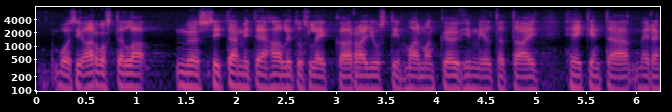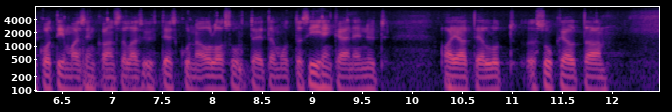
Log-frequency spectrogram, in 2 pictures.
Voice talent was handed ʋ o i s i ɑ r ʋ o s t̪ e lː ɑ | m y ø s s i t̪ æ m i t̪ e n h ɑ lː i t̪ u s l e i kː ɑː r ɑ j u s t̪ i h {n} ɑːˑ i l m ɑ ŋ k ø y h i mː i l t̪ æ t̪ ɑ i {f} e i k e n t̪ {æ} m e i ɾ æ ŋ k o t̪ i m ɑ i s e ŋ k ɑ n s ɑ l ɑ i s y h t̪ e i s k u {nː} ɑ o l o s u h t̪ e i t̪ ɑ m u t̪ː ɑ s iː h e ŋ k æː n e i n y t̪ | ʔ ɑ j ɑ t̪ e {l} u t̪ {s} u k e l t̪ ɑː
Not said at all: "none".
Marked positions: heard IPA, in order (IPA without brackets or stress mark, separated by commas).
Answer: m, h, æː, nː, lː, s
